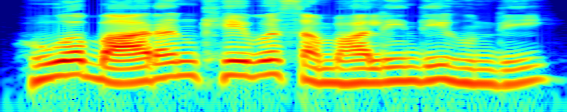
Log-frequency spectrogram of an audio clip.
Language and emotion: Sindhi, neutral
